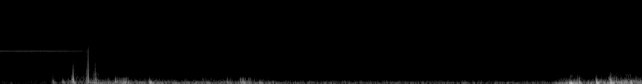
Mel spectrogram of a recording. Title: oil filled heater make weird noises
